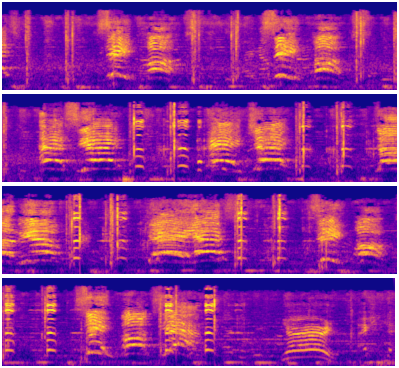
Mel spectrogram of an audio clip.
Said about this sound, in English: I have no idea what's going on here. They're cheering.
